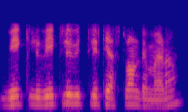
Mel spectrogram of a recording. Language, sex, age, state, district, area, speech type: Telugu, male, 30-45, Andhra Pradesh, Srikakulam, urban, conversation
